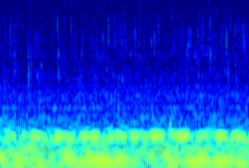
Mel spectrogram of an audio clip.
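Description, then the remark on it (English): Soft, continuous trickling water from a fountain, gentle and steady, with a low sustained hum underneath and no voices. “Only this quiet and closed space and the soft sound of water moving at the center of it. You find a bench near the fountain and sit down.”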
